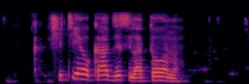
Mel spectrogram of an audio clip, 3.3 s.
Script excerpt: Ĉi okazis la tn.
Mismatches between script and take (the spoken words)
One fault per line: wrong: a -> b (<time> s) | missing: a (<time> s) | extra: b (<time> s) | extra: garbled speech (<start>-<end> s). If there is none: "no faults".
extra: tie (0.9 s)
